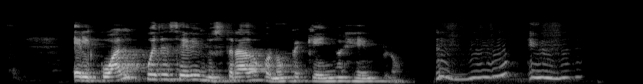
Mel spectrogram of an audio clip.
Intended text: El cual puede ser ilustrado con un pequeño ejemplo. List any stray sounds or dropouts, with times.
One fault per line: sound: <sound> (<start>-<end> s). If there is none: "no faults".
sound: laugh (4.3-5.9 s)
